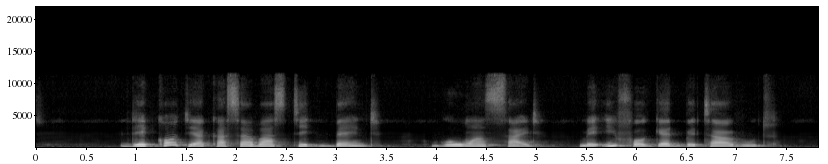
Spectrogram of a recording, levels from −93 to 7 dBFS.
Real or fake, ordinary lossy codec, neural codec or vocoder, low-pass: fake; none; codec, 24 kHz, 1.2 kbps, DualCodec; none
